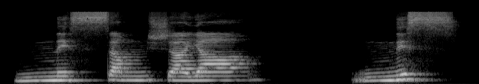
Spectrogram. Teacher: the h sound of visarga will become s itself because it is followed by s sound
